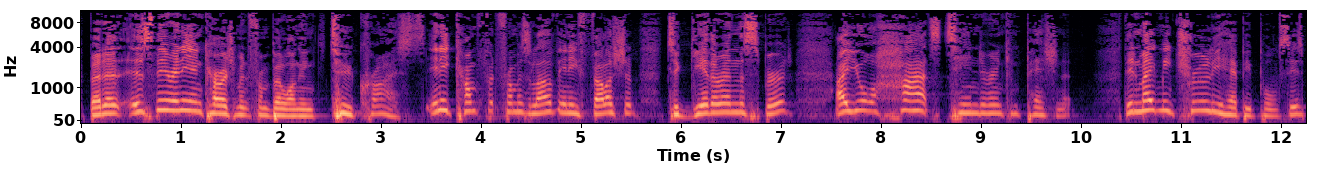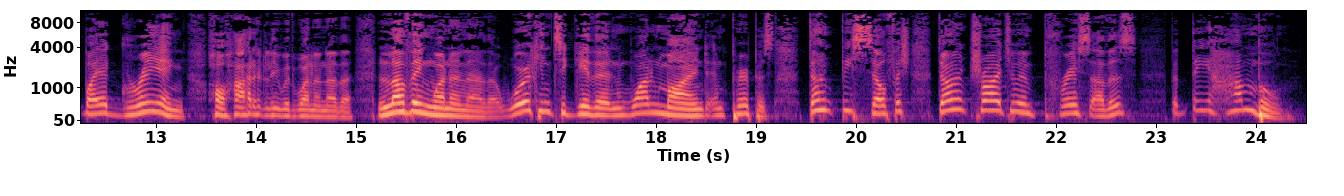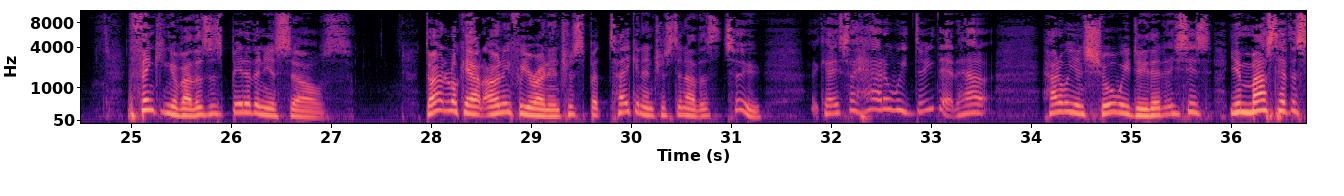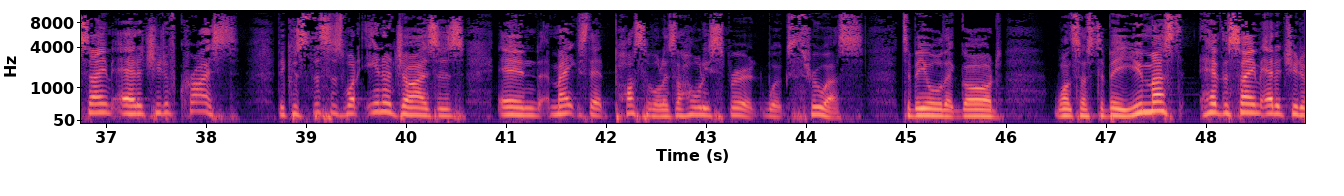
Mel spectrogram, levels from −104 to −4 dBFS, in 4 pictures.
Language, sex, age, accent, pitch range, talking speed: English, male, 40-59, Australian, 155-220 Hz, 170 wpm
